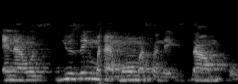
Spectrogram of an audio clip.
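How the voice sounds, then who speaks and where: Audible room echo hangs around the speech. The woman keeps a moderate pace, and her pitch varies in an ordinary way. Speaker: public speaking coach. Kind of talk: online masterclass talk. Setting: video call. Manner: loud, confident.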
